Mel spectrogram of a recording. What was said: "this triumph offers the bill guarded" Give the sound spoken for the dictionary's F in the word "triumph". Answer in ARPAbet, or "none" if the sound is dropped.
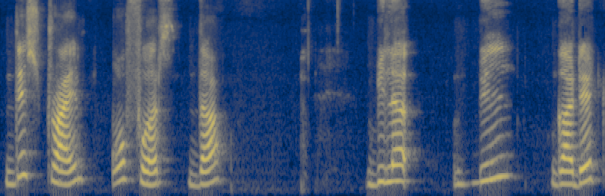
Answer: none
